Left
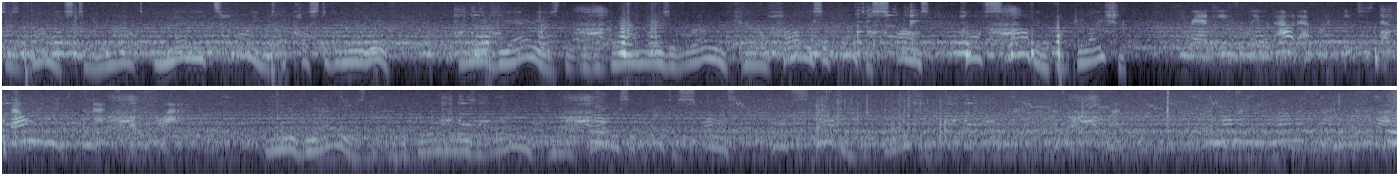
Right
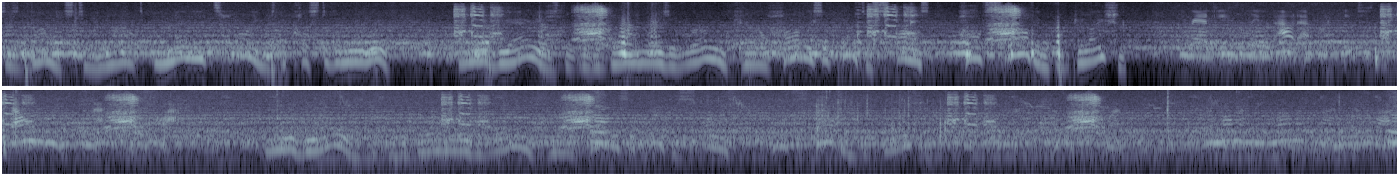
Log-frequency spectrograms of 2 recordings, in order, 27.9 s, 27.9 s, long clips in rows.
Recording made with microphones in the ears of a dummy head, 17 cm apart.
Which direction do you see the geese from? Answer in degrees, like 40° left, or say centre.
60° right.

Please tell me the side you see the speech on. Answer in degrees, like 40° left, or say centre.
20° left.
